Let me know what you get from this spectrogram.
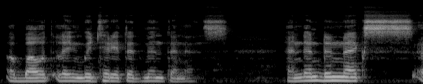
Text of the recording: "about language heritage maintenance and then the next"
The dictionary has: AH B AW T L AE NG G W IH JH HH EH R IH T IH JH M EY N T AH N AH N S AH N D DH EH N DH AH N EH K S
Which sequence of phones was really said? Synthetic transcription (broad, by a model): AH B AW T L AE NG G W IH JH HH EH R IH T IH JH M EY N T AH N AH N S AH N D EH N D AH N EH K S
